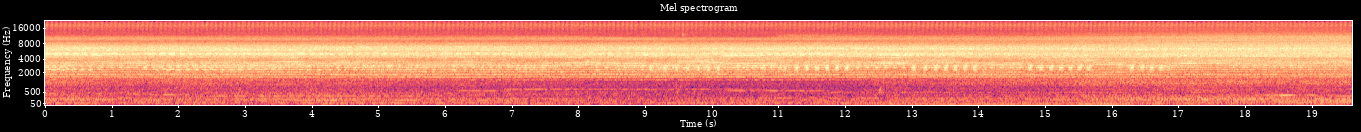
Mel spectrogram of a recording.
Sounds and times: Cicadas cry 0.0 - 19.6
Frogs chirping 0.0 - 19.6

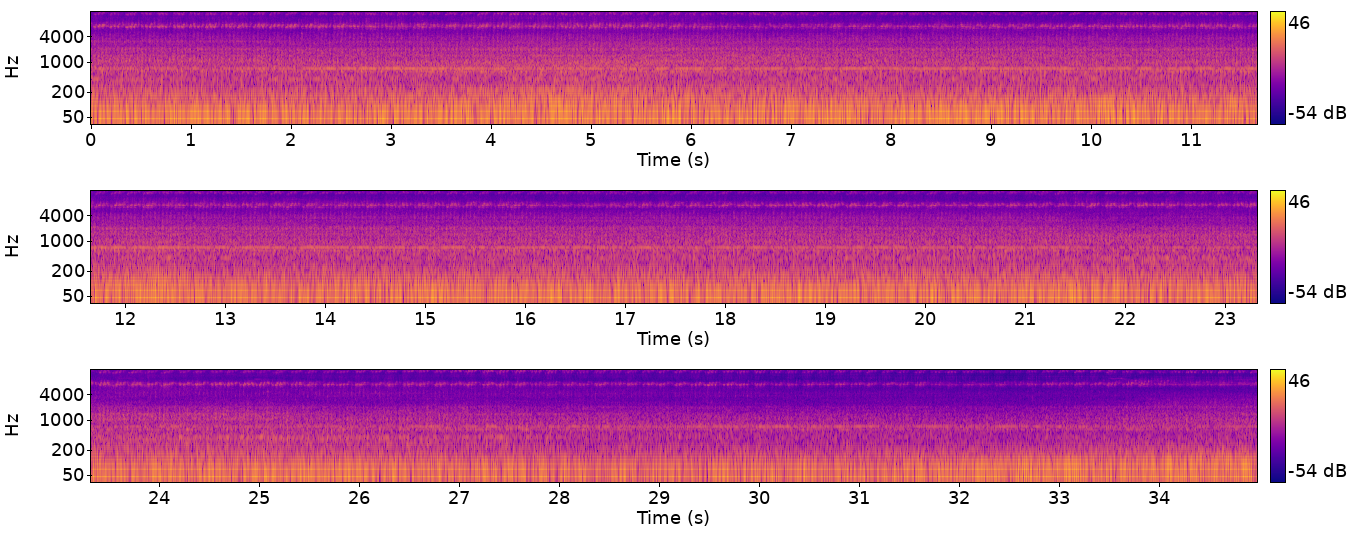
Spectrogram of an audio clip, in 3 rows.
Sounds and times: bus driving in and standing with running engine 0.0 - 34.9

